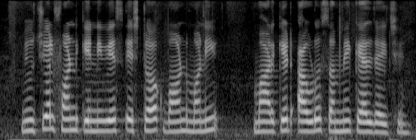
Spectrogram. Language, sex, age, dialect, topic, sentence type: Magahi, female, 46-50, Western, banking, statement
